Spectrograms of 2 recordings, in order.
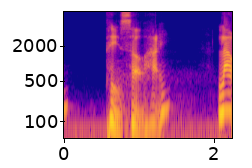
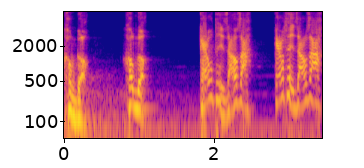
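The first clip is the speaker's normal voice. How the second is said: very high, rising, top-of-the-lungs scream; 11 semitones higher, 5 dB louder than usual. Someone screams as a man frantically unties a woman: screaming out. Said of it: "một người gào lên".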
